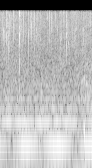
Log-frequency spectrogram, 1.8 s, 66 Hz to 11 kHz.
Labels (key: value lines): label: biophony, midshipman
recorder: SoundTrap 500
